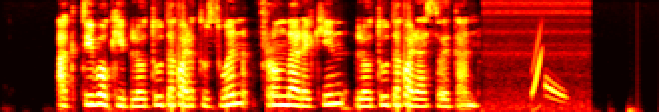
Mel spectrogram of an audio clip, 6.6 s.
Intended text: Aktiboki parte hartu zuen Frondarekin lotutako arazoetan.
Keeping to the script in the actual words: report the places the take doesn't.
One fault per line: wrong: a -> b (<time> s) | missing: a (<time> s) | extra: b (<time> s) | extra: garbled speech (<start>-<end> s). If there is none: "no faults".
wrong: parte -> lotutako (1.4 s)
